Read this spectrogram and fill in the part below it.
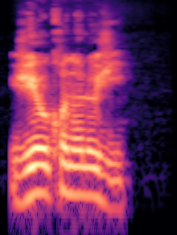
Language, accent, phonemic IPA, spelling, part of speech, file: French, France, /ʒe.ɔ.kʁɔ.nɔ.lɔ.ʒi/, géochronologie, noun, LL-Q150 (fra)-géochronologie.wav
- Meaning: geochronology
